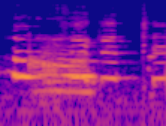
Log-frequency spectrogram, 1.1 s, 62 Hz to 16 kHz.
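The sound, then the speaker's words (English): A blind, fat, 15-year-old pug with no teeth whimpers in a thin, high, wavering whine that rises, holds and trails off over about a second, followed by a brief softer whimper. “That is a blind, fat, 15-year-old pug that has his that pug don't have teeth.”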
